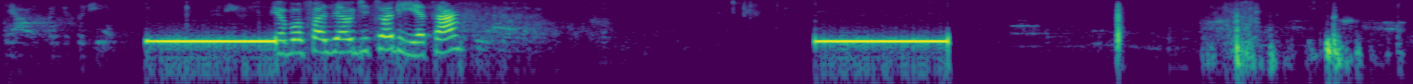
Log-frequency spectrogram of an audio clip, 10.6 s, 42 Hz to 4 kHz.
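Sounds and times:
speech: 0:02.1 - 0:03.7
telephone dial tone before a call: 0:06.1 - 0:07.1.

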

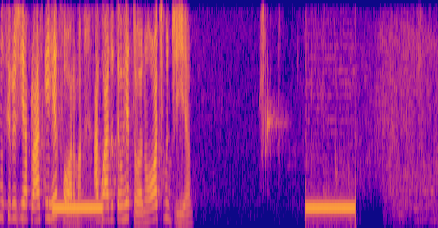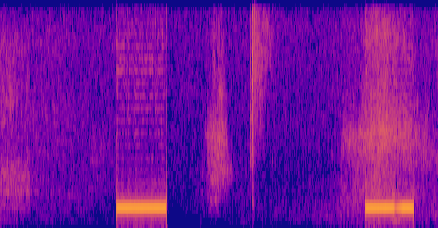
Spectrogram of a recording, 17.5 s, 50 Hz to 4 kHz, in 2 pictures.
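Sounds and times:
speech: 0:00.1 - 0:04.0
telephone busy signal: 0:01.0 - 0:02.1, 0:06.1 - 0:07.1, 0:11.1 - 0:12.1, 0:16.1 - 0:17.1.

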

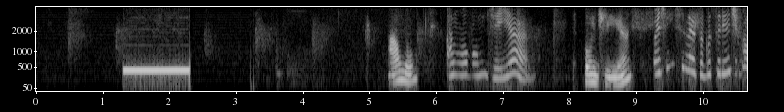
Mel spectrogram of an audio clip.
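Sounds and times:
ringback tone on an outgoing telephone call: 0:01.3 - 0:02.3
speech: 0:05.3 - 0:07.6, 0:08.2 - 0:10.6.

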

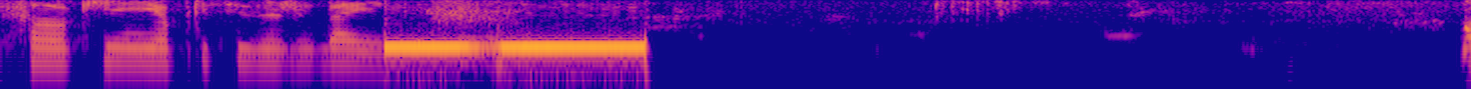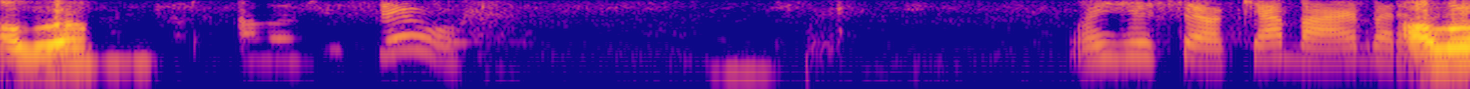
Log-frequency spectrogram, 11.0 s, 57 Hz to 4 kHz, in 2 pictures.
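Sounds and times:
speech: 0:00.1 - 0:02.3, 0:05.5 - 0:07.5, 0:09.5 - 0:11.0
phone ringback tone while placing a call: 0:01.4 - 0:02.4.

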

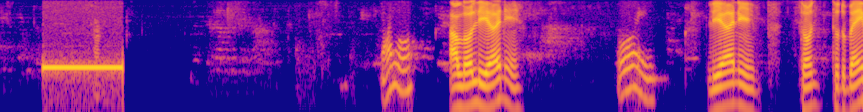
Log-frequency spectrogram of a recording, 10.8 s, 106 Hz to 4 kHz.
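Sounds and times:
telephone ringback tone as a call is placed: 0:00.6 - 0:01.6
speech: 0:04.8 - 0:06.6, 0:07.7 - 0:10.7.

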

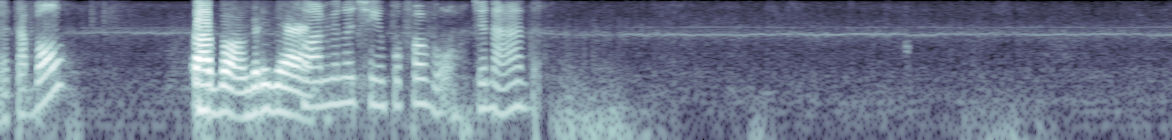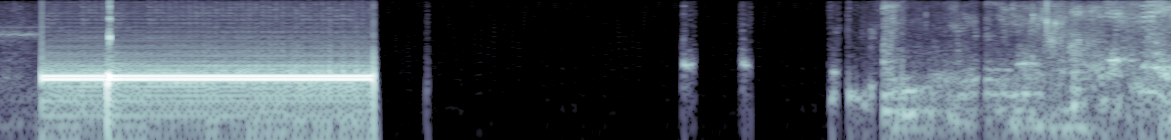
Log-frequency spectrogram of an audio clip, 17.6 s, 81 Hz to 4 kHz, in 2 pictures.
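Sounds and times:
speech: 0:00.0 - 0:00.6, 0:01.4 - 0:04.1
steady telephone line tone while a call is transferred: 0:09.1 - 0:11.6.

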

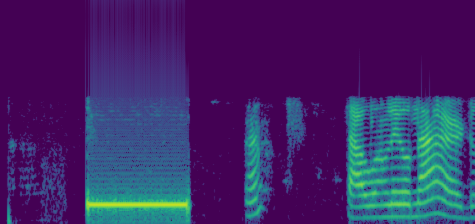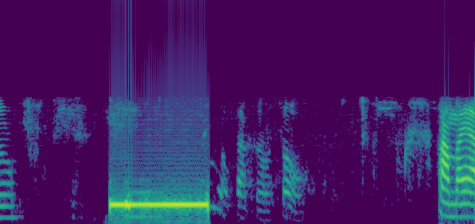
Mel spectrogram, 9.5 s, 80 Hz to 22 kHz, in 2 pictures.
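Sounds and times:
telephone line ringback tone while a call is placed: 0:00.9 - 0:01.9, 0:05.9 - 0:06.8
speech: 0:03.6 - 0:05.2, 0:09.2 - 0:09.5.

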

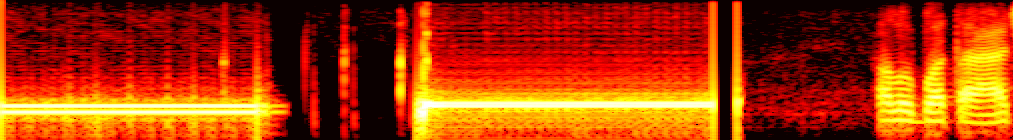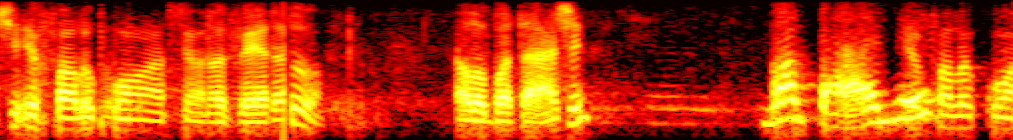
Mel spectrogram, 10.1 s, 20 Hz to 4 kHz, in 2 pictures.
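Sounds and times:
steady mid-pitched telephone tone during a call transfer: 0:00.0 - 0:01.4, 0:02.1 - 0:03.6
speech: 0:04.4 - 0:08.1, 0:08.9 - 0:10.1.

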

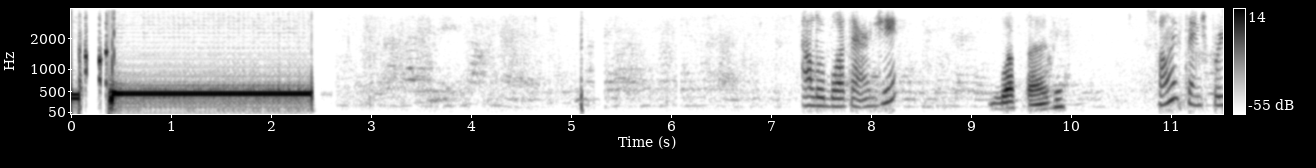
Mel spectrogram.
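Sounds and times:
telephone call transfer tone: 0:00.0 - 0:02.4
speech: 0:07.4 - 0:08.4, 0:09.2 - 0:10.0, 0:10.9 - 0:11.5.

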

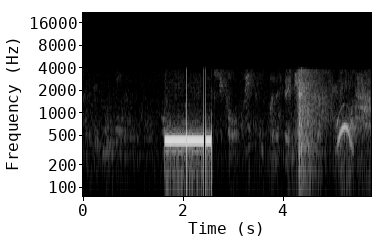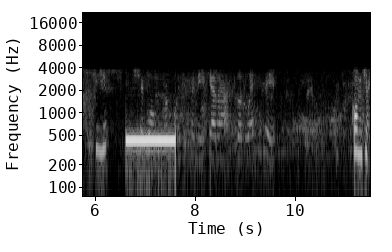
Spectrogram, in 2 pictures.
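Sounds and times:
telephone tone of a call being placed: 0:01.6 - 0:02.6, 0:06.6 - 0:07.6
speech: 0:11.2 - 0:11.5.

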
